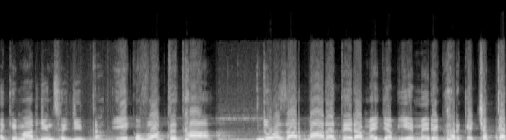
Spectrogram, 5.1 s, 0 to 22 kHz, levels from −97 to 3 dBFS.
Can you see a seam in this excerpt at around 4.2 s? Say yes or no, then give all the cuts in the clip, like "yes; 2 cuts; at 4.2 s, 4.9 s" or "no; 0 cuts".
no; 1 cut; at 1.1 s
